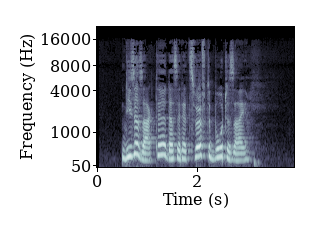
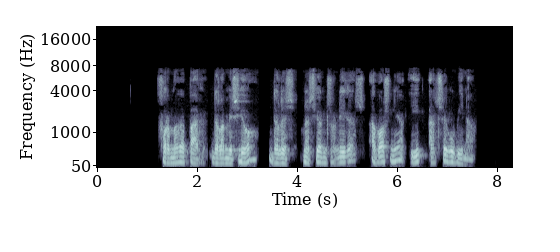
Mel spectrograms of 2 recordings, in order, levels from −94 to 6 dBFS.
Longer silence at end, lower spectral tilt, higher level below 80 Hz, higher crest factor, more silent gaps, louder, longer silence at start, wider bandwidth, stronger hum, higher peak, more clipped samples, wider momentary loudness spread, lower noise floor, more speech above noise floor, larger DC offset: first, 0.9 s vs 0.75 s; about the same, -5 dB/octave vs -5 dB/octave; about the same, -56 dBFS vs -52 dBFS; about the same, 14 dB vs 18 dB; second, none vs 3.24-3.43 s, 4.01-4.05 s, 5.38-5.42 s; first, -14 LUFS vs -19 LUFS; second, 0.5 s vs 1.2 s; first, 16.5 kHz vs 7.8 kHz; neither; about the same, -2 dBFS vs -2 dBFS; neither; about the same, 7 LU vs 8 LU; second, -62 dBFS vs under -90 dBFS; second, 49 dB vs over 72 dB; neither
